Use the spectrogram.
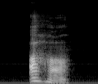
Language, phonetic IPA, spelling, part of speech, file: Polish, [ˈaxa], aha, interjection / noun, Pl-aha.ogg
